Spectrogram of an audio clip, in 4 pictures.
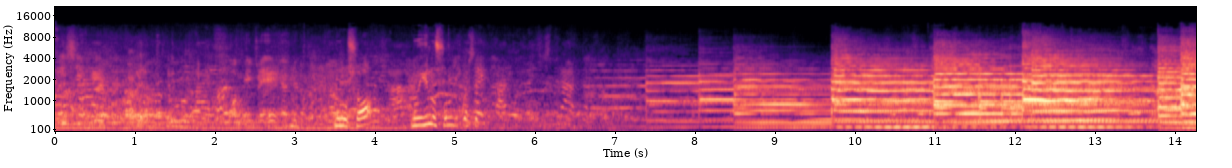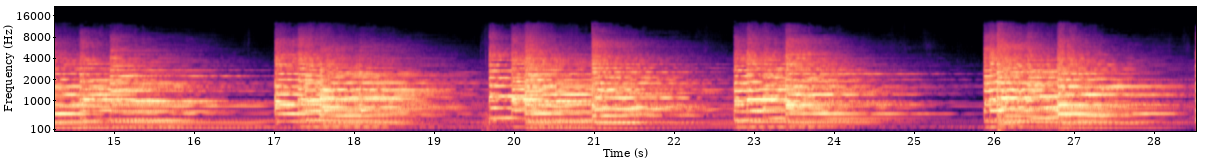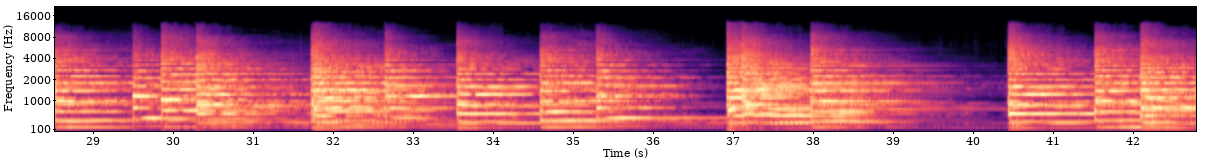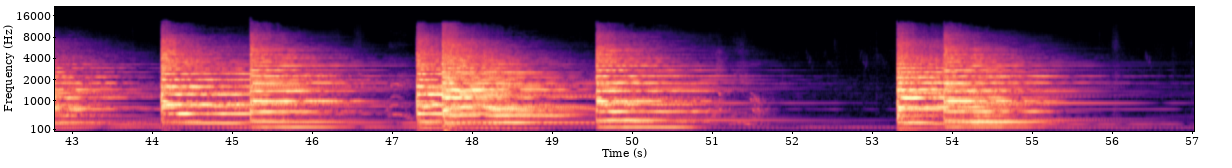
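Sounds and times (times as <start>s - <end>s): church bells ringing: 0.0s - 57.0s.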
